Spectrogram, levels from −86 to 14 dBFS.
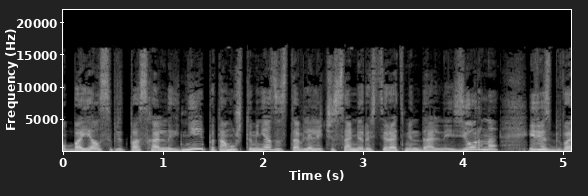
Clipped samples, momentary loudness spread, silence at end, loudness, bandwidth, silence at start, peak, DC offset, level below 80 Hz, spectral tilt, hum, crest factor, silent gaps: under 0.1%; 3 LU; 0 s; -18 LUFS; 16.5 kHz; 0 s; -2 dBFS; 0.2%; -48 dBFS; -4.5 dB/octave; none; 14 dB; none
